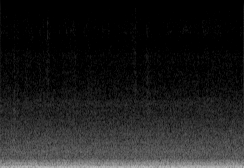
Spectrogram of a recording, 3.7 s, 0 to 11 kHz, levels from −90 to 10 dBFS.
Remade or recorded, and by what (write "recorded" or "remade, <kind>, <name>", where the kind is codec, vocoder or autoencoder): recorded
